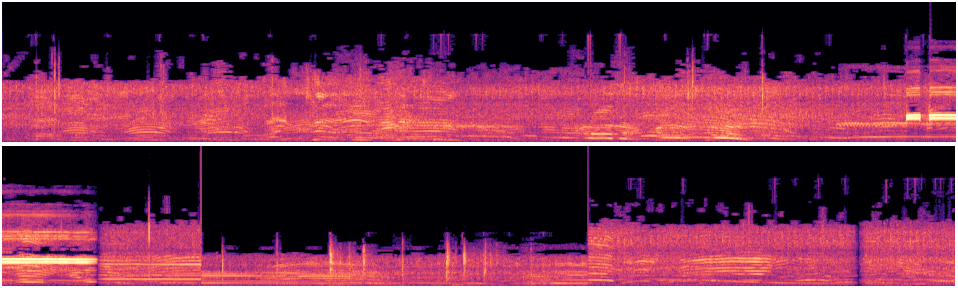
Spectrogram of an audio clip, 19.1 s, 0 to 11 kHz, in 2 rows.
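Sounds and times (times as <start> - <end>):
crowd yelling: 0.0 - 14.1, 14.8 - 19.0
steady high tone: 9.0 - 11.6.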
